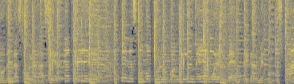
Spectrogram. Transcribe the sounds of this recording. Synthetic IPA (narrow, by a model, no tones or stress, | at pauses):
oðelaskonaaseɾkat̪e | p̪jenesko̞mo̞t̪ulo̞kwoamimeβwe̞lβempe̞ɣaɾme̞ko̞nt̪uspa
